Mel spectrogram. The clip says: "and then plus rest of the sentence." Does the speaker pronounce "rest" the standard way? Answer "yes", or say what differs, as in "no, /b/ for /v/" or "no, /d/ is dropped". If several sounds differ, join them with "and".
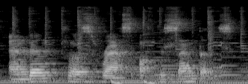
no, /t/ is dropped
